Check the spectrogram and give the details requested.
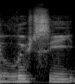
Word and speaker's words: Luci: you have a Luci which I believe it's pronounced Lucy its spell el you see I II I'm sure that probably stands for something but if you have a Lucy night vision system this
